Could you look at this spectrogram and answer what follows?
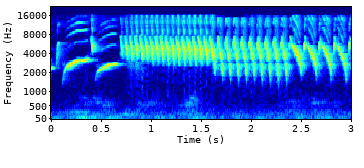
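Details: Canary master song, used to prompt a canary that will not sing: a few rising whistled slurs, then a loud rapid rolling trill that breaks into quick descending chirps.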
